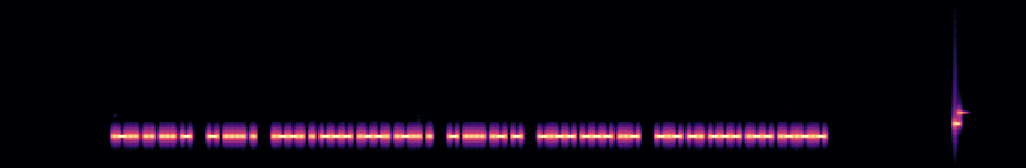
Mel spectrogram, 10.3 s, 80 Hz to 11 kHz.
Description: Morse code, heard as a keyed tone, about 42 wpm, 700 Hz. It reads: LIST THE PEOPLE THAT YOU KNOW.
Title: Sentences from Top 1000 Words - Review Part 2 - 45wpm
